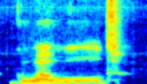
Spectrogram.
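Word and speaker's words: Goa'uld: So it's spelled G-O-A apostrophe U-L-D. So it's supposed to be pronounced Gould. Do sometimes say it that way, but the Tok'ra were like, we are not Gould. And I'm like, okay. – Gould. They just decided the O doesn't count.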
